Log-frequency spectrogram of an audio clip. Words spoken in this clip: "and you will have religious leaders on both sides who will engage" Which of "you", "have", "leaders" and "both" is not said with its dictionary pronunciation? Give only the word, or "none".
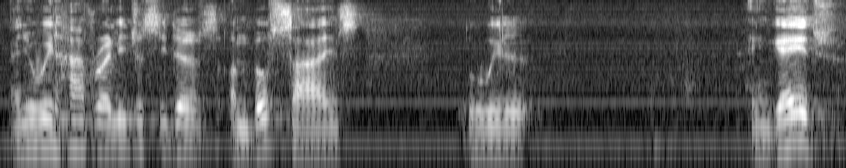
none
